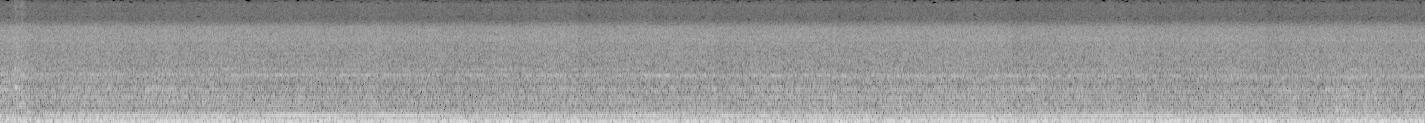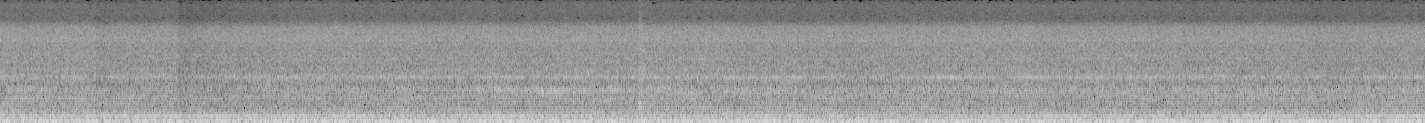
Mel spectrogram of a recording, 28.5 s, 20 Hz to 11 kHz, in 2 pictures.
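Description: Seibu 4000 series electric train running, heard from inside the passenger car: a steady rumble with a constant hum.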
